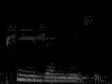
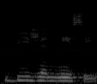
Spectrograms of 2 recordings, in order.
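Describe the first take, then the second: First: The first word begins with a p sound. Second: The first word begins with a b sound. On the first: This is the actual Coptic pronunciation. The speaker calls it right. "when it's Pijan Nisi" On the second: The languages mix and influence the pronunciation. The speaker calls it wrong. "we say like um, Bijan Nisi"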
